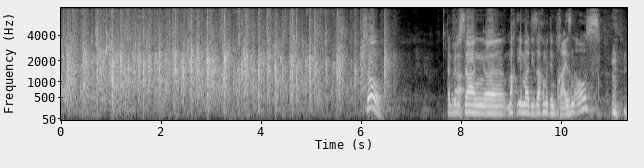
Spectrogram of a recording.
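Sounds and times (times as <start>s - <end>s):
applause from many hands: 0.0s - 6.8s
speech: 6.1s - 6.5s, 7.7s - 11.3s
laughter: 10.9s - 11.3s.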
